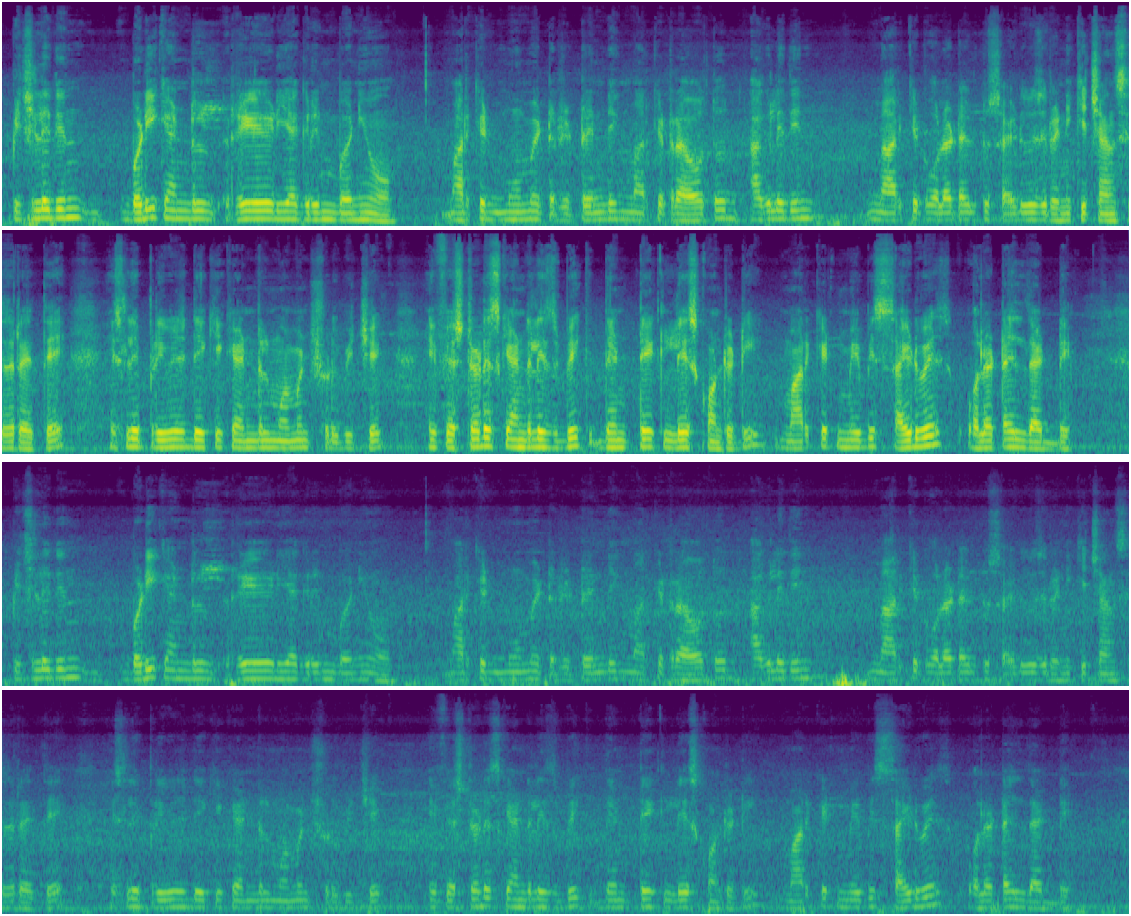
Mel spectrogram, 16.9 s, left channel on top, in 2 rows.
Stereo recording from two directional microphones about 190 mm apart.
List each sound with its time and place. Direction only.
0.1 s speech: 40° left (ahead or behind)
